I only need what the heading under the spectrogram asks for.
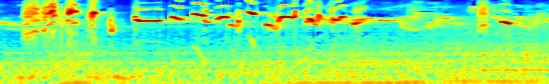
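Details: Oriental magpie-robin (kacer), a keen singer delivering long rolls and varied filler phrases as tutor song: fast sequence of crisp chirps and looping whistled notes, slowing into longer sliding whistles near the end.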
